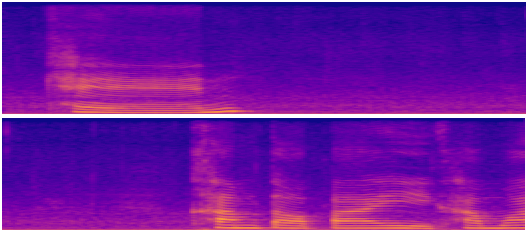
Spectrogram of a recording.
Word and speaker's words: แขน: ที่ 3 คำ ว่า แขน ข สระ แอ น หนู ข แอ น อ่าน ว่า แขน แขน คำ ต่อ ไป คำ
